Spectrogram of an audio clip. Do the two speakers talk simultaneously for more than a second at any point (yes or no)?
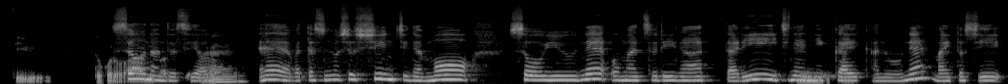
yes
